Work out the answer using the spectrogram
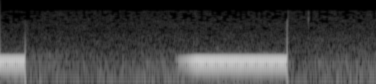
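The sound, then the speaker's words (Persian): A telephone busy tone sounds after a dropped call. The tail of one beep ends at the start, then a pause, then a second steady, mid-pitched beep lasting about half a second, clean and alone. “بله تماس از اینام قطع است، چیز مشکلات تکنیکی وجود داره”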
